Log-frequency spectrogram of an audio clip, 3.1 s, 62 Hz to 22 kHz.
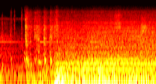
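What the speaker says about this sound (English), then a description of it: "And now you're good to go ahead and start up the vehicle." A 2018 to 2021 Subaru Crosstrek engine cranks briefly and catches, rising into a steady idle hum after a brake job, close and fairly loud.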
